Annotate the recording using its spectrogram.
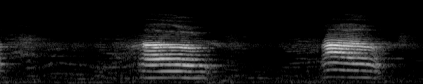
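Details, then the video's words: Tomcat in heat, fresh from mating and wanting more, summons a female cat: two strong, slightly falling meows about two seconds apart follow a faint murmur at the start. "Meong meong sijantan manggil betina"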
